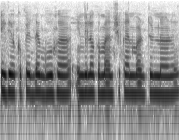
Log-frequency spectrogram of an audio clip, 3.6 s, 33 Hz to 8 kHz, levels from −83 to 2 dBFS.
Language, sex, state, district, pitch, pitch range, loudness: Telugu, female, Telangana, Mahabubabad, 210 Hz, 205-215 Hz, -14 LUFS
